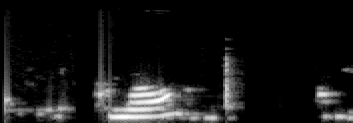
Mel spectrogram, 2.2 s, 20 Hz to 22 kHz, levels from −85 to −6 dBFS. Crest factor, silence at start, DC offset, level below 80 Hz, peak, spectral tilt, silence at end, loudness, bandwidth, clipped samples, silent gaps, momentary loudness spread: 14 dB; 0.05 s; under 0.1%; -64 dBFS; -2 dBFS; -9 dB/octave; 0 s; -12 LUFS; 3.5 kHz; under 0.1%; 0.49-0.58 s, 1.53-1.96 s; 21 LU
